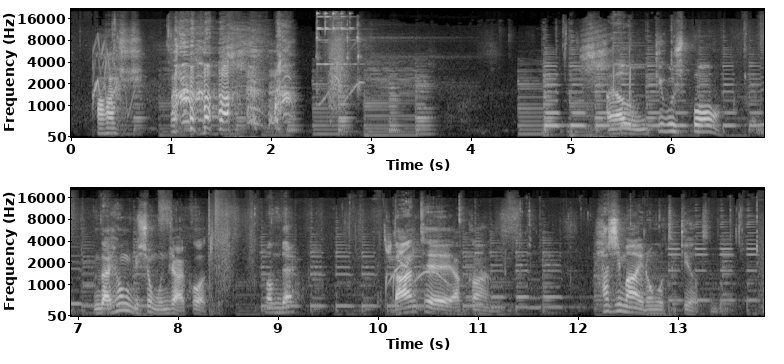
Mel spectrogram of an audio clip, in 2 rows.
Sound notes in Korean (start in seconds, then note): 0.9 입 막고 웃는다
